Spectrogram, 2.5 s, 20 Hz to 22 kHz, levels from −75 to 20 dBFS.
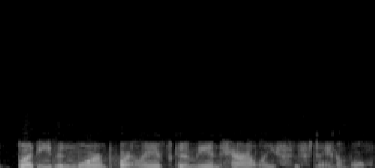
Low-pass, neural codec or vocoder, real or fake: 7.2 kHz; codec, 16 kHz, 4.8 kbps, FACodec; fake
